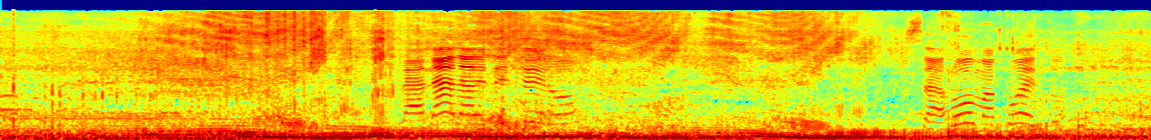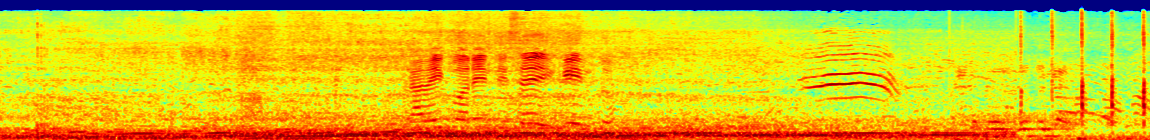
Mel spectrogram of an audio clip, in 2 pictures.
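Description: Dirt bike engines rev loudly and rise and fall in pitch as the bikes race past.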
